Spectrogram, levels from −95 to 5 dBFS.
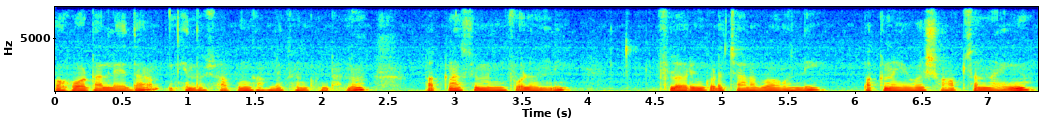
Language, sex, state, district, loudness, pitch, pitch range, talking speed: Telugu, male, Andhra Pradesh, Visakhapatnam, -16 LUFS, 130 Hz, 125-140 Hz, 145 wpm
